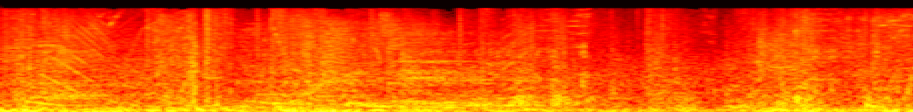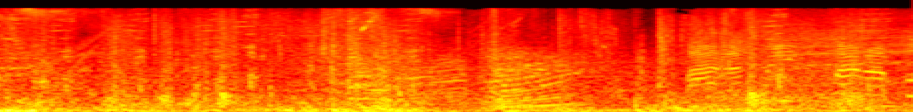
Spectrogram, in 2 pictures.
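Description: Cartoon punches and blows land with quick thumps and whooshes.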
